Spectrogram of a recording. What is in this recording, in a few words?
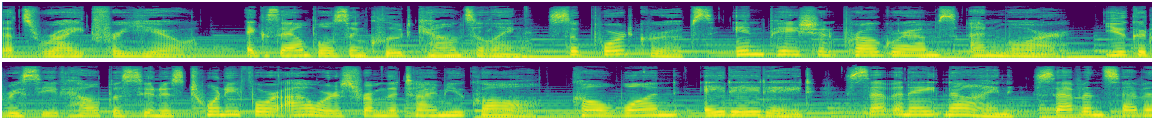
Gambling Helpline Radio ENG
